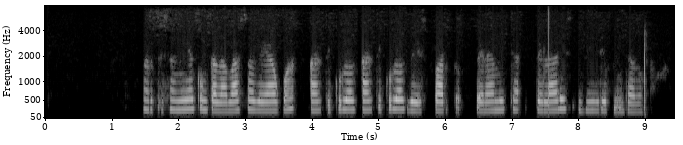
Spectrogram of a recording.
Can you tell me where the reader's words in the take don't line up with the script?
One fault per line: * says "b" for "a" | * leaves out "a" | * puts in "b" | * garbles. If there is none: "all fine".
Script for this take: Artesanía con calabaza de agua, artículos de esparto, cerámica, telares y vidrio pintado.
* puts in "artículos"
